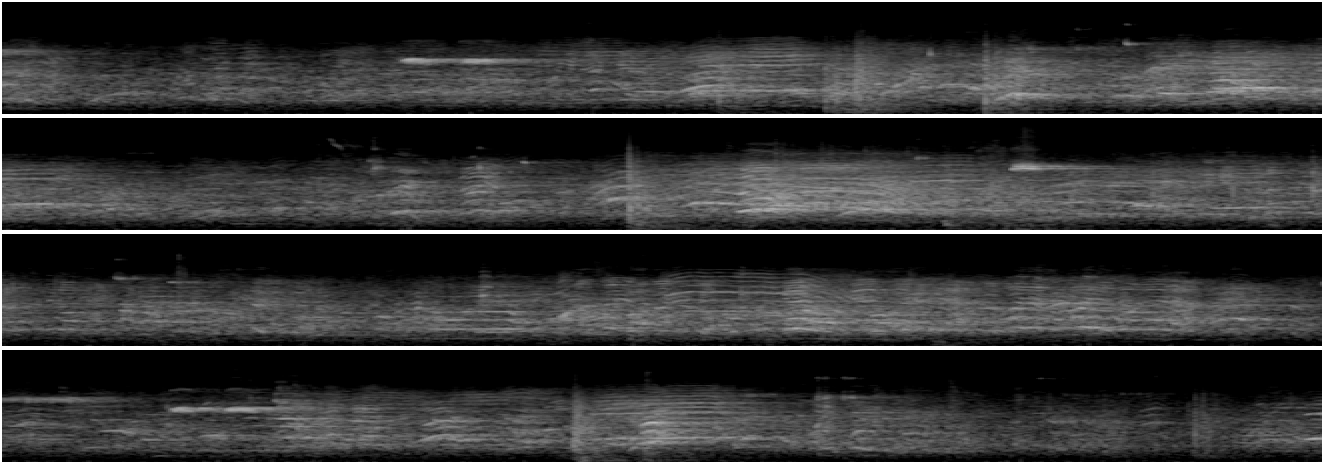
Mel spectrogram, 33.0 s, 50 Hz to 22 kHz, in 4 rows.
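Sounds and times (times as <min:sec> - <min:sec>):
players shouting: 0:11.9 - 0:16.6.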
